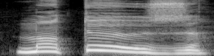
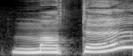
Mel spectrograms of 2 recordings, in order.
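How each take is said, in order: First: Menteuse ending on a drawn-out buzzing Z; low, slow French Menteuse with Z ending; final Z sounded. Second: Menteur with a faint French R at the end; French menteur, ending on a light R; light final R. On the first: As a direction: voice the Z in Menteuse, leave the E silent. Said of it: "se debe escuchar la Z". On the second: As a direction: let the R of menteur be just heard. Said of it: "poco la R al final". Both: Shown as a demonstration.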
